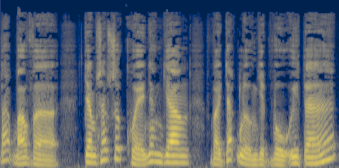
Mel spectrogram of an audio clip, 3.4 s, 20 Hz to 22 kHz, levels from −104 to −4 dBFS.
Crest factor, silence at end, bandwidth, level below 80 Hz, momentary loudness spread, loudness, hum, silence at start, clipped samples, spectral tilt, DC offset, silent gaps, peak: 18 dB; 0.05 s; 16.5 kHz; -56 dBFS; 6 LU; -22 LUFS; none; 0 s; under 0.1%; -5.5 dB/octave; under 0.1%; none; -4 dBFS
